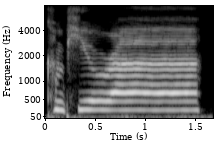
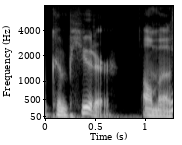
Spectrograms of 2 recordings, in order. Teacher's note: it's like a quick little tap of the tongue against the alveolar ridge. Okay, so it doesn't sound like a hard T. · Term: flap sound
